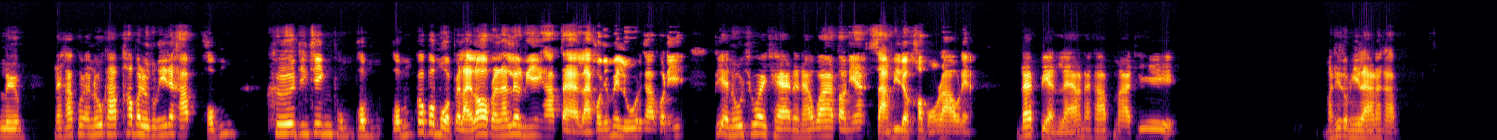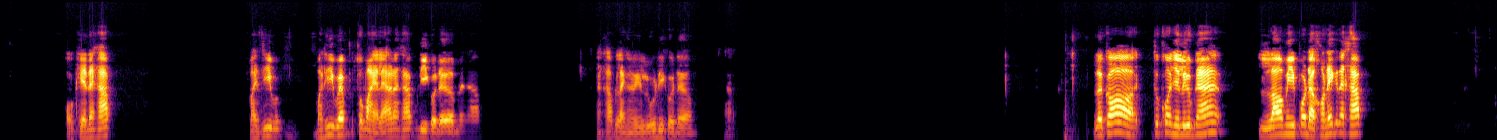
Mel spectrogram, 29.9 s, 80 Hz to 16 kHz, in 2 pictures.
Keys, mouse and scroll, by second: 1.2-1.8 scroll down 2, 5.4 click, 13.2-13.8 scroll down 2, 14.0-14.3 scroll down 2, 14.9-16.5 scroll up 8, 16.9 middle click, 17.3 middle click, 17.7 middle click, 18.1 middle click, 19.1 middle click, 27.6 click, 28.6 click, 29.5-29.8 scroll down 1, 29.7 middle click.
